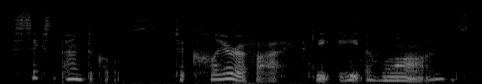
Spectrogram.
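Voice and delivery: hushed tarot whisper, slowing down. Real, not acted. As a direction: whisper the card names as if to yourself. Hushed card naming in reading.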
